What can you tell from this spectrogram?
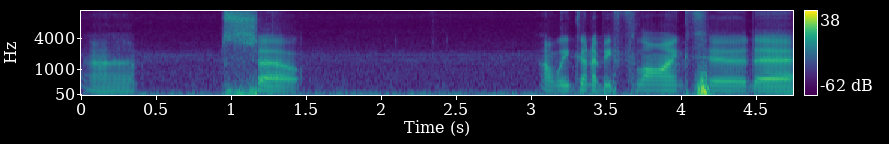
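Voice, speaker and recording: A man speaks at a very slow pace with a fairly high pitch and a bright, sharp tone. His intonation is monotone and flat. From Lithuania. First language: Lithuanian. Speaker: flight sim streamer. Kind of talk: live stream commentary. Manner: hesitant, many fillers.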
